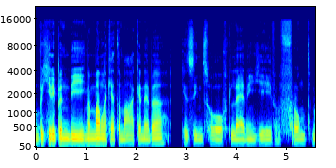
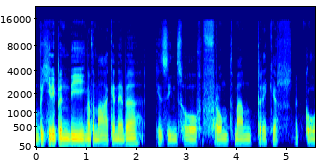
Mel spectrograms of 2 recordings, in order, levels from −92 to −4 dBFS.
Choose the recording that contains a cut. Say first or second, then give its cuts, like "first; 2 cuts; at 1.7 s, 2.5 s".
second; 2 cuts; at 1.1 s, 3.3 s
